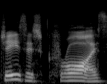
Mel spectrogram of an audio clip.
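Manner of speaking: put-on Australian accent. Demonstrating the word to get into an Australian accent: Australian accent. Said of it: "I guess I'll do it in Australian".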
